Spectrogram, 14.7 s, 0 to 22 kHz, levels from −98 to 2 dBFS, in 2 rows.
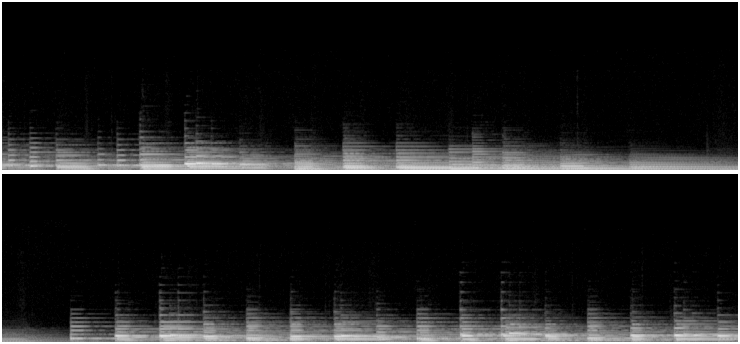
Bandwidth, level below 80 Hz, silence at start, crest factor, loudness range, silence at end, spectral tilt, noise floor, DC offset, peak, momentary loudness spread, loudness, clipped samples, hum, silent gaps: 4.6 kHz; -50 dBFS; 0 s; 16 dB; 6 LU; 0 s; -10 dB/octave; -44 dBFS; under 0.1%; -6 dBFS; 12 LU; -22 LUFS; under 0.1%; none; none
